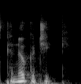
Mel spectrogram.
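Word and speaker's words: Conococheague: by the way canoka i got to do this right that is how you pronounce that big road roll like the locals do not like me because i can never pronounce this canoka cheek that's the name that's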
